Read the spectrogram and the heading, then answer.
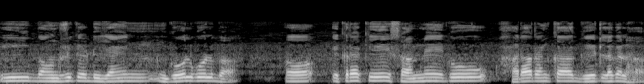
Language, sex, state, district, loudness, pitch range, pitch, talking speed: Hindi, male, Bihar, Darbhanga, -15 LUFS, 145-165 Hz, 155 Hz, 160 wpm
